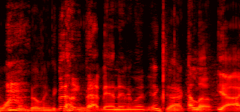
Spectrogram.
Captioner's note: coughing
